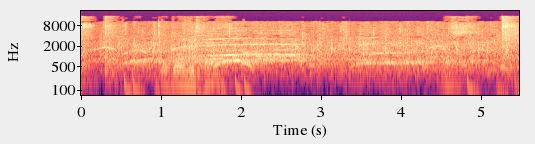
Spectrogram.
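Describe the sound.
A burst of applause with excited cheering voices mixed in, steady and fairly loud for a few seconds, with the clapping texture continuing throughout.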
